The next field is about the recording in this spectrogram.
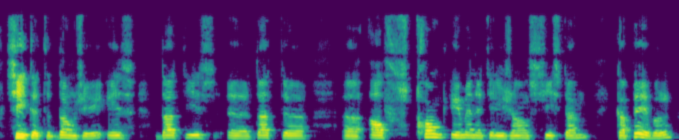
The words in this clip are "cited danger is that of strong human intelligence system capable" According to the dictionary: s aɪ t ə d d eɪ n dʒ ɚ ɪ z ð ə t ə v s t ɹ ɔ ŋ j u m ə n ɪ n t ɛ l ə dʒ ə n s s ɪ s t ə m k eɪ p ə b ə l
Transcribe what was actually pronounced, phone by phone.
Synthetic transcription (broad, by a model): s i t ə d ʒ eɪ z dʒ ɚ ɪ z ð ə t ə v s t ɹ ɔ ŋ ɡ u m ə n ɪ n t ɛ l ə ʒ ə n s s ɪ s t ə m k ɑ p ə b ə l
